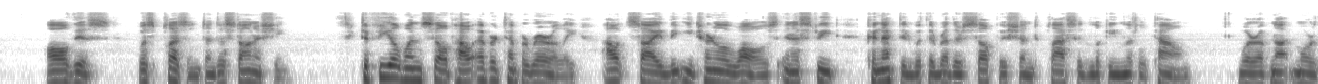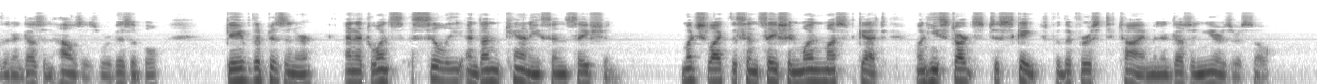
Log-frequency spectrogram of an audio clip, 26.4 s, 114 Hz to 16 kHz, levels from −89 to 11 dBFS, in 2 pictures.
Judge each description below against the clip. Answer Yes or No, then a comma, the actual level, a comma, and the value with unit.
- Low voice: Yes, low, 115 Hz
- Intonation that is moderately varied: Yes, average, 4.0 semitones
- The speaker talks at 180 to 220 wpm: No, average, 155 wpm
